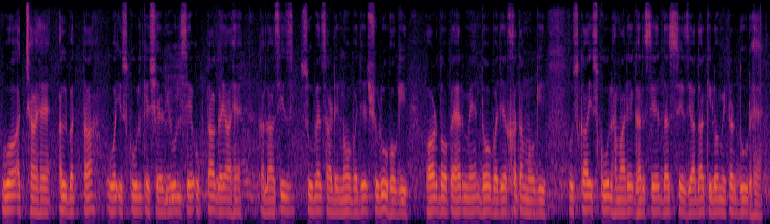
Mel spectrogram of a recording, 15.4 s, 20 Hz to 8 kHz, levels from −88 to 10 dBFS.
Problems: constant background noise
